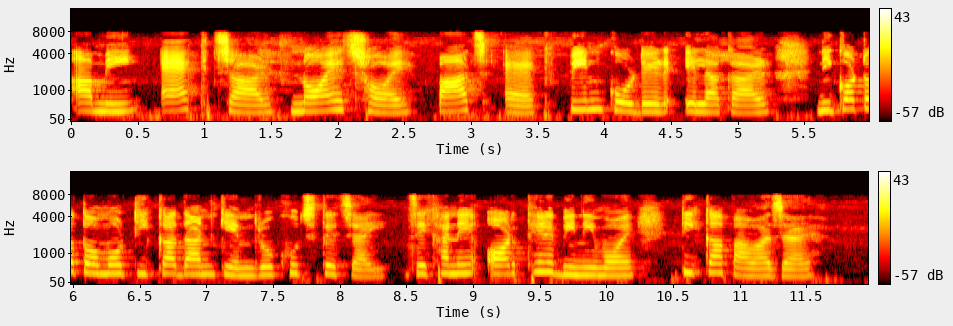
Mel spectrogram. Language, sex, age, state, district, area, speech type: Bengali, female, 18-30, West Bengal, Kolkata, urban, read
